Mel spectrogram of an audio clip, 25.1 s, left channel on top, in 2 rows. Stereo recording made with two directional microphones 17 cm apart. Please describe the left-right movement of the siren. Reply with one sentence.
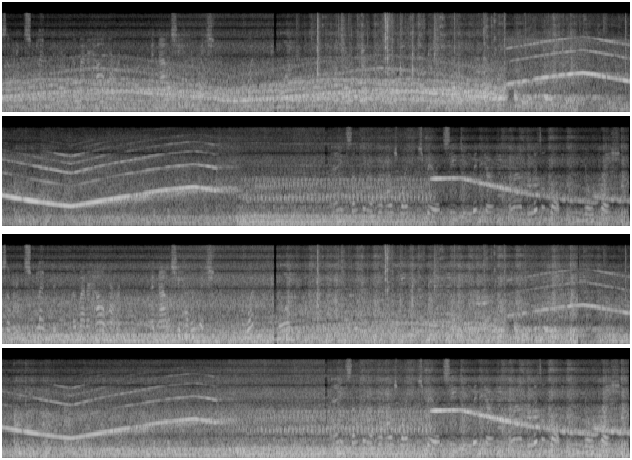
You can hear the siren travel towards the right.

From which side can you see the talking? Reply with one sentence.
You can hear the talking on the right.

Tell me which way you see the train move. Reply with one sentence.
You can hear the train stay in one place.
